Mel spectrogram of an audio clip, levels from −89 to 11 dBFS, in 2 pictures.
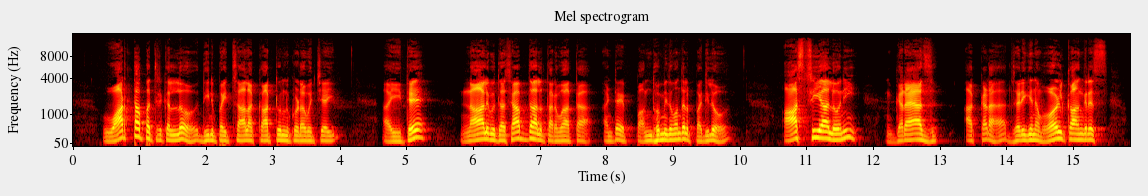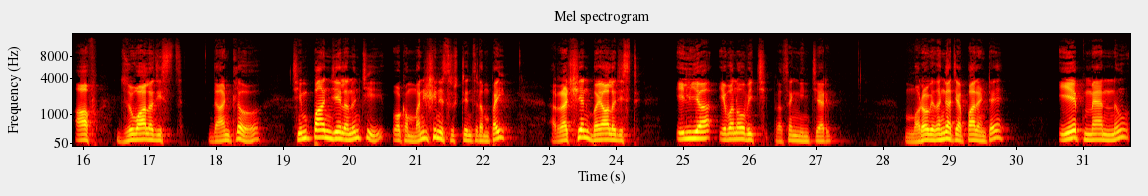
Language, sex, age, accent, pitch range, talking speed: Telugu, male, 50-69, native, 120-165 Hz, 70 wpm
